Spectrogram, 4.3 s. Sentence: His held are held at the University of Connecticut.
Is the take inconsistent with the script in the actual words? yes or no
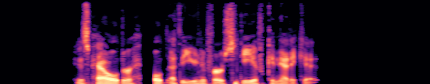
no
